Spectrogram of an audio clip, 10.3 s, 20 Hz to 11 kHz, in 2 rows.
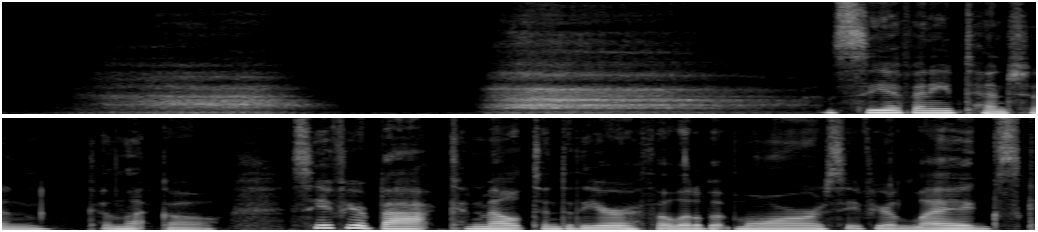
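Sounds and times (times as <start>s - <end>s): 
deep breath drawn during a guided meditation: 0.3s - 1.7s, 2.4s - 4.1s, 6.3s - 6.6s
speech: 4.1s - 10.3s.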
